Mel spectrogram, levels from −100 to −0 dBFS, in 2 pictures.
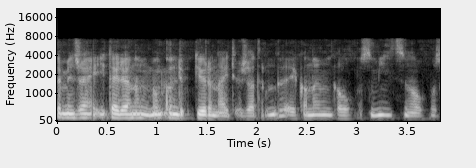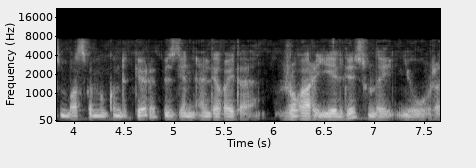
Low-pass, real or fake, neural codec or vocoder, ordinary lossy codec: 7.2 kHz; fake; codec, 16 kHz, 4.8 kbps, FACodec; none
